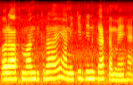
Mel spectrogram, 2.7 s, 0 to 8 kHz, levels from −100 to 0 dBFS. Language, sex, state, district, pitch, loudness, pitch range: Hindi, female, Haryana, Charkhi Dadri, 225 Hz, -15 LUFS, 215-240 Hz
